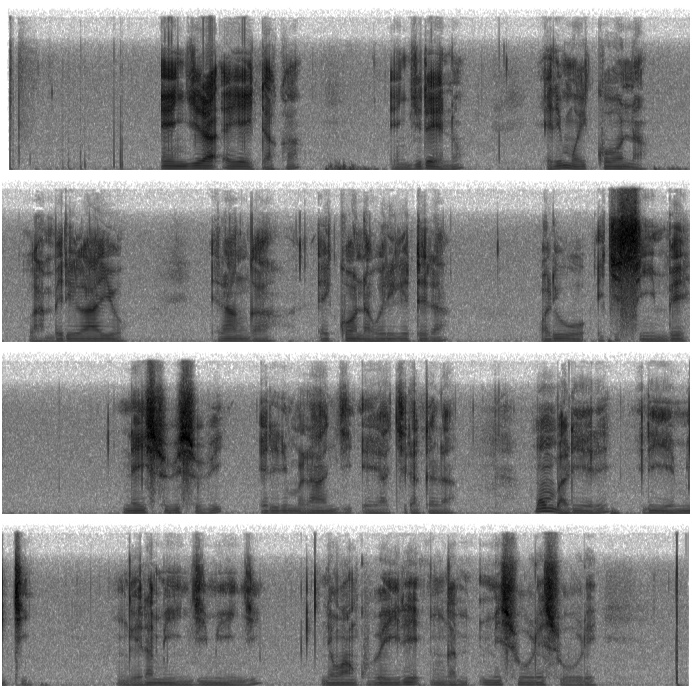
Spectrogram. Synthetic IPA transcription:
e̞ɲɟiɾaʔe̞jeitaka | e̞̰ɲɟiɾe̞ːno̞ | e̞ɾimuweikʰo̞ːna | ɣa̰ːmbeɾiɣajo̞ | e̞ɾaŋɡaeiko̞ːnawe̞ɾiɡe̞te̞ɾa | waliwo̞e̞cisiːmbe̞ | ne̞isuβisuβi | e̞ɾiɾimulaːɲɟie̞jaciɾaɡala | muːmbale̞ːɾe̞ːlije̞mitʰi | ŋɡe̞ːɾamiːɲɟimiːɲɟi | ne̞waŋkuβeiɾe̞ŋɡamisuːle̞suːle̞

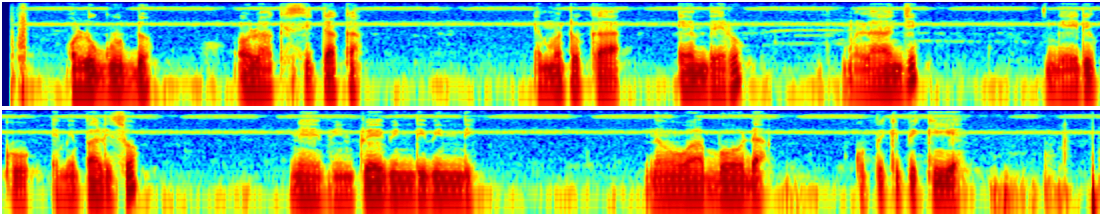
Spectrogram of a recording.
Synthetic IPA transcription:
oluɡudo̞ | lwaki̥sitːaka | e̞mːo̞to̞kʰa | e̞mbe̞ɾu | mulaːɲɟi | ŋɡe̞ɾiku | e̞mipaliso̞ | ne̞ːβiːntue̞ːβiːndiβiːnd̪i | nowabo̞ːda | kupikipikije̞

